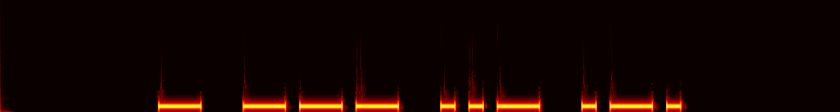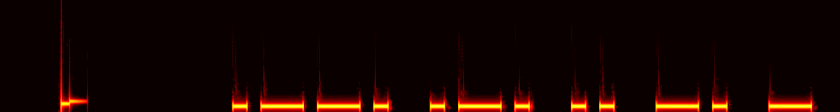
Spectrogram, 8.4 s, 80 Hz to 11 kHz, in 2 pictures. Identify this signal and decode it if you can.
Morse code, heard as a keyed tone, about 17 wpm, 700 Hz. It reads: TOUR PRINT
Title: Sentences from Top 1400 Words - New Word Drill - 17wpm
